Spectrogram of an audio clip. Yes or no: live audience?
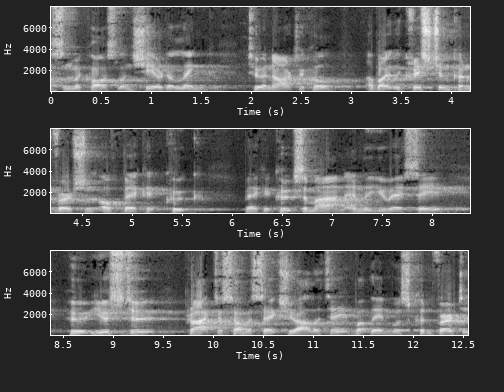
yes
